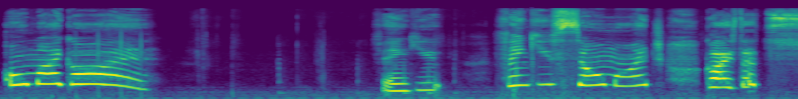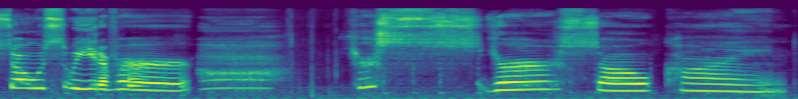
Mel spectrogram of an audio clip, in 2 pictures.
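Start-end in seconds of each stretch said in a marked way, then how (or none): 0.1-1.5 high, slow, stretched-out squeal of delight; excited squeal. Real, not acted. Player thrilled by a surprise gift, squealing. 5.0-6.6 much higher, slow, gushing thanks; high squeal. Real, not acted. Thanking the friend for the gift, squealing high. 7.0-15.9 slow, higher, tearful gushing; touched, near tears. Real, not acted. Telling viewers how sweet the giver is, tearful. Overwhelmed by gift.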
